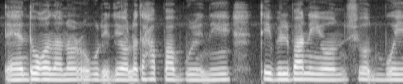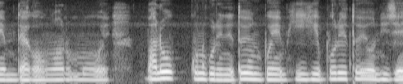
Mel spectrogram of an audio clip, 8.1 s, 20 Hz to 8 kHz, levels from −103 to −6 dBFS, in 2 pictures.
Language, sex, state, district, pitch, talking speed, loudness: Chakma, female, Tripura, West Tripura, 190 Hz, 165 wpm, -18 LUFS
